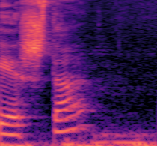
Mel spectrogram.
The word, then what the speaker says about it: esta: ser 3ª pessoa singular ele é inteligente e esta está e esta está esta janela está fechada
